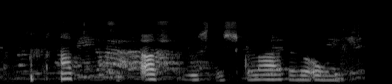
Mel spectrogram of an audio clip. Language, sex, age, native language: Icelandic, male, 10, Icelandic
